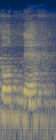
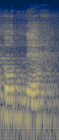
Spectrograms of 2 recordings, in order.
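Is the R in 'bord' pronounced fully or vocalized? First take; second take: vocalized; vocalized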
